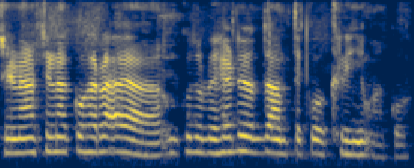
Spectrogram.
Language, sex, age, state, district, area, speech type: Santali, female, 60+, Jharkhand, Bokaro, rural, spontaneous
